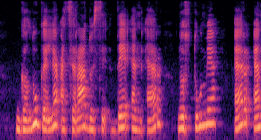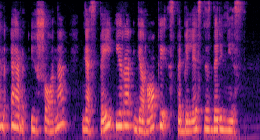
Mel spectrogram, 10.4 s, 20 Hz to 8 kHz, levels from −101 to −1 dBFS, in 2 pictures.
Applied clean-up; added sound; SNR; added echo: none; none; none; none.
